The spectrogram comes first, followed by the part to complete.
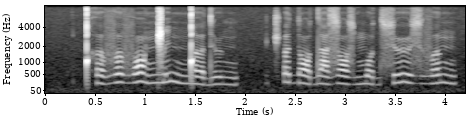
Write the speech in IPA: ǃʰ ə˧˩ v ə˧˥˧ v ɔ˧˥˧ ŋ͡ǁ i˧˥˧ ŋ ŋ͡ǃ əː˧˩ d ʉ˧˩ ŋ | t͡ʃʼ ə˧˥˧ d ɾ ɔ˧˩ d a˧˩ z ɔ˧˩ z m o˧˩ d s ʉː˧˥˧ z v ə˧˥˧ ŋ

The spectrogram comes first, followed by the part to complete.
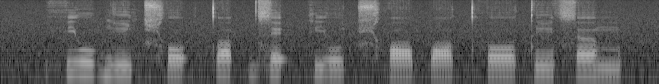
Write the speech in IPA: h j u˥˧ ɡ ĩ˧ t͡ɕʰ o˨ ʔ t̪ ɔ˦ t̚ d͡z e˦ ʔ k j u˧ t͡ɕʰ ɔ˨˩ p ɔ˨˩ t̪ʰ o˧ t̪ ĩ˥˧ s ə˥˧ m

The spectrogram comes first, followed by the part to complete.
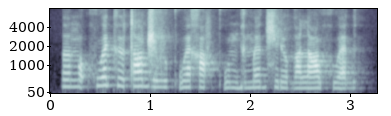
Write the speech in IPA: ɜ ŋ ɔ ʔ xʷ æ kʲ ɔ t ɑ ɖ͡ʐ ɪ v ɪ kʷʼ æ x ɑ f kʷʼ æ m ɡʲ ʊ m ɛ ɡ ɕ ɪ ɾʲ ɔ ɡ ɑ l ɑ xʷ æ ɡ

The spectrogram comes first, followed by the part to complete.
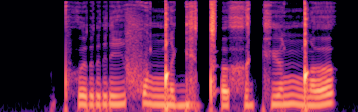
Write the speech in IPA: pʰ ʊ r i f ɔ ŋ͡ǃ ə ɡʲ ʊ tʼ ʌ x ʌ kʲ ɔ ŋ͡ǃ ʌ

